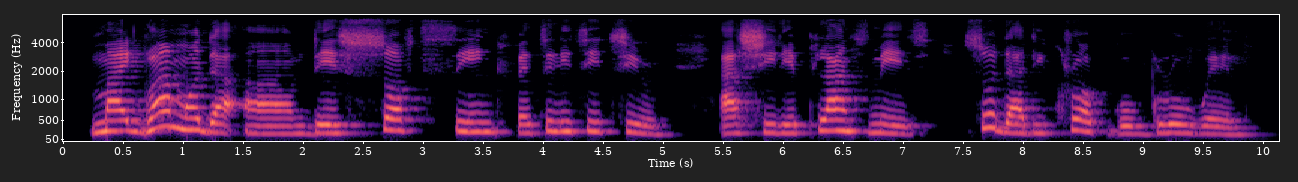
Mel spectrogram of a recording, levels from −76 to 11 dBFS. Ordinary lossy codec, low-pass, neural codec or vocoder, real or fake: none; 7.2 kHz; none; real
